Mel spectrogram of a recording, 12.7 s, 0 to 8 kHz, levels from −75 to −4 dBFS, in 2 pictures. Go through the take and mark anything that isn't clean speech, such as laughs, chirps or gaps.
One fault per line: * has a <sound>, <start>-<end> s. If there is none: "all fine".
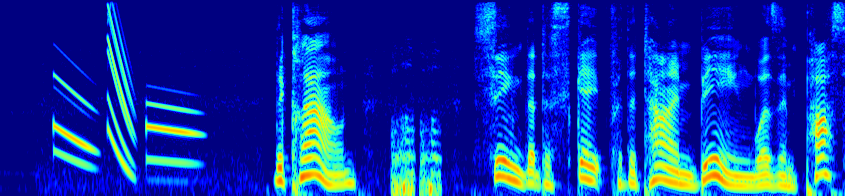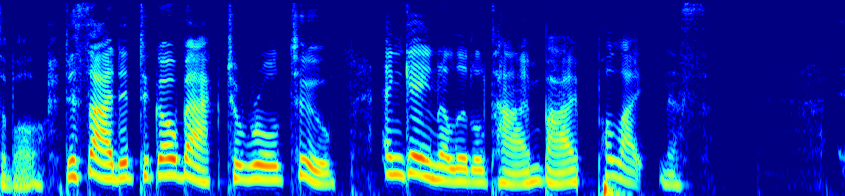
* has a chirp, 0.4-1.6 s
* has a laugh, 2.9-3.3 s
